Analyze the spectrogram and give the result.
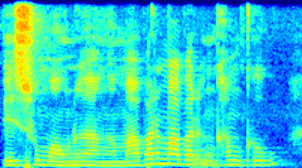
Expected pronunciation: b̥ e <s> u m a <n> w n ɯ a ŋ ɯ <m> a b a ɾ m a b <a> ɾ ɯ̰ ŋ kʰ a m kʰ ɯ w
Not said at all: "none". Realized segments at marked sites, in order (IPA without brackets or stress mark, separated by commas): s, none, m, a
